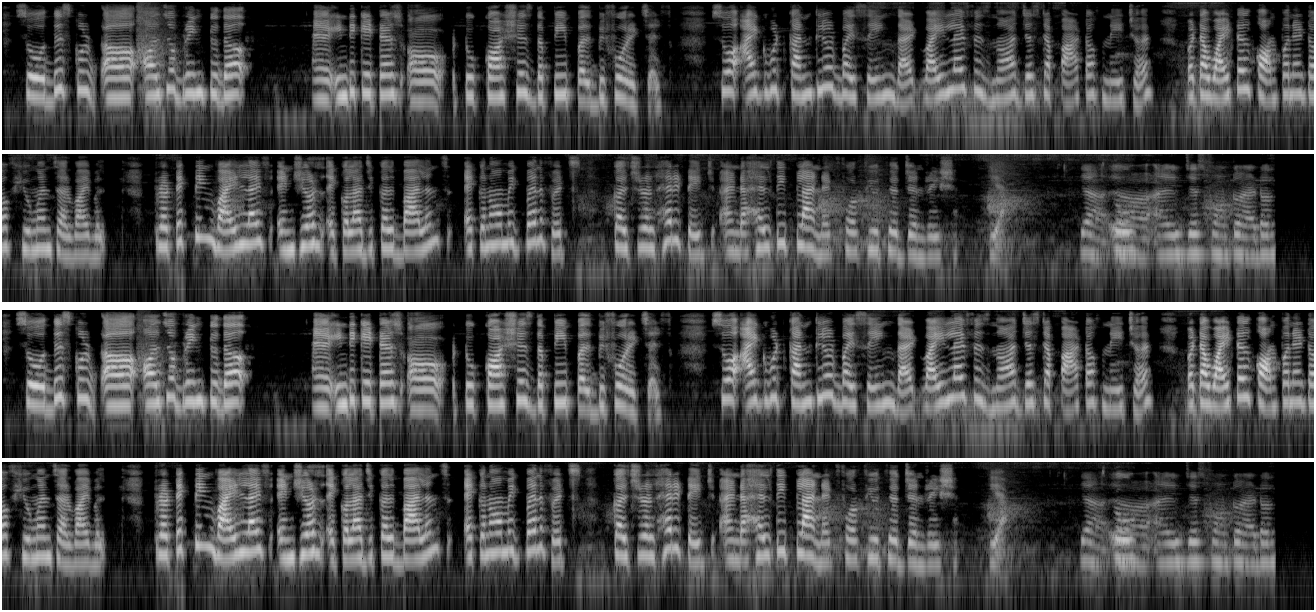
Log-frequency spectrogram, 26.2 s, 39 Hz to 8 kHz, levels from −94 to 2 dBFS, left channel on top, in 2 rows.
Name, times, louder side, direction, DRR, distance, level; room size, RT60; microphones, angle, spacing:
voice 1, 0.2-2.5 3.1-6.6 6.9-11.5 11.9-18.9 19.2-22.7 23.0-23.2 24.2-24.5, right 4 dB, 35° right, 1.7 m, -27 dB
voice 2, 1.3-1.6 10.3-10.4 15.4-15.5 18.9-19.3 21.3-22.1 22.9-23.4 23.9-25.9, left 1 dB, 20° left, 2.2 m, -41 dB
head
